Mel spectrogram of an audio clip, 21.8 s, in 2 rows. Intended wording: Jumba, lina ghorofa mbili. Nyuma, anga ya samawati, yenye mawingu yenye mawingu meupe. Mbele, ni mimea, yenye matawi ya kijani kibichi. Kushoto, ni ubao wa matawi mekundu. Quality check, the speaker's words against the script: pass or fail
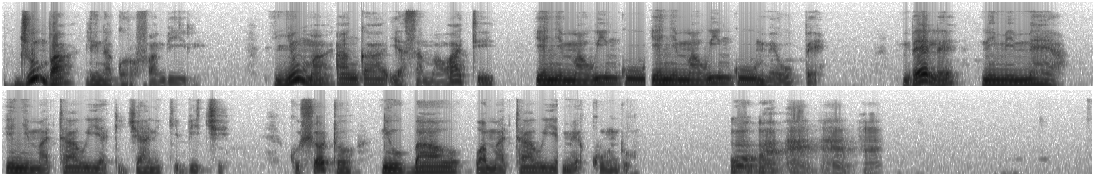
pass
